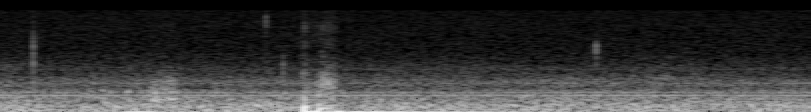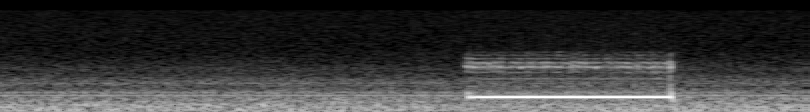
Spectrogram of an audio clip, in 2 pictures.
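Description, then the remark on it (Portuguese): A steady phone-line tone hums through an outgoing phone call that goes unanswered, then a single loud, buzzy ring burst sounds near the end over faint background noise. No one speaks. “olha lá, não atendem. Vou ter um terceiro telefone, vamos lá.”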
